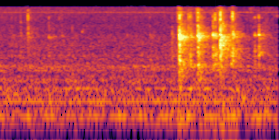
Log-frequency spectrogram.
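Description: Computer keyboard typing: a quick run of a few faint keystrokes about halfway through.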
